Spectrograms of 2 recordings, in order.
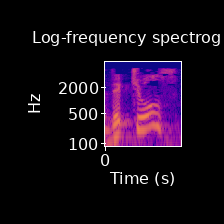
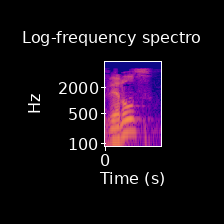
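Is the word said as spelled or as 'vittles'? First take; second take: as spelled; vittles. First: It is said following its spelling. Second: It is said 'vittles', Oklahoma style.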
